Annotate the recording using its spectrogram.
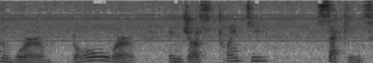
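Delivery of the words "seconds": ordinary delivery, nothing marked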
